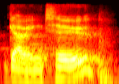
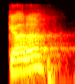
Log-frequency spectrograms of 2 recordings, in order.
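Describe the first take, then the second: First: Each word is said fully and separately. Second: The words blend into a short reduced form.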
